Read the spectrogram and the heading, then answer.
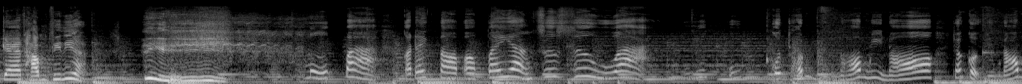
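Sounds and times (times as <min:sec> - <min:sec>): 
speech: 0:00.0 - 0:02.4, 0:03.2 - 0:10.2
horse neighing: 0:01.5 - 0:03.1.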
